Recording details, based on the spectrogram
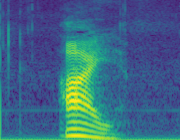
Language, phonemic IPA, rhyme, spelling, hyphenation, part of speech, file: Dutch, /aːi̯/, -aːi̯, aai, aai, noun / verb, Nl-aai.ogg
- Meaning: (noun) 1. a stroke or caress 2. a pinch; a shove; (verb) inflection of aaien: 1. first-person singular present indicative 2. second-person singular present indicative 3. imperative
